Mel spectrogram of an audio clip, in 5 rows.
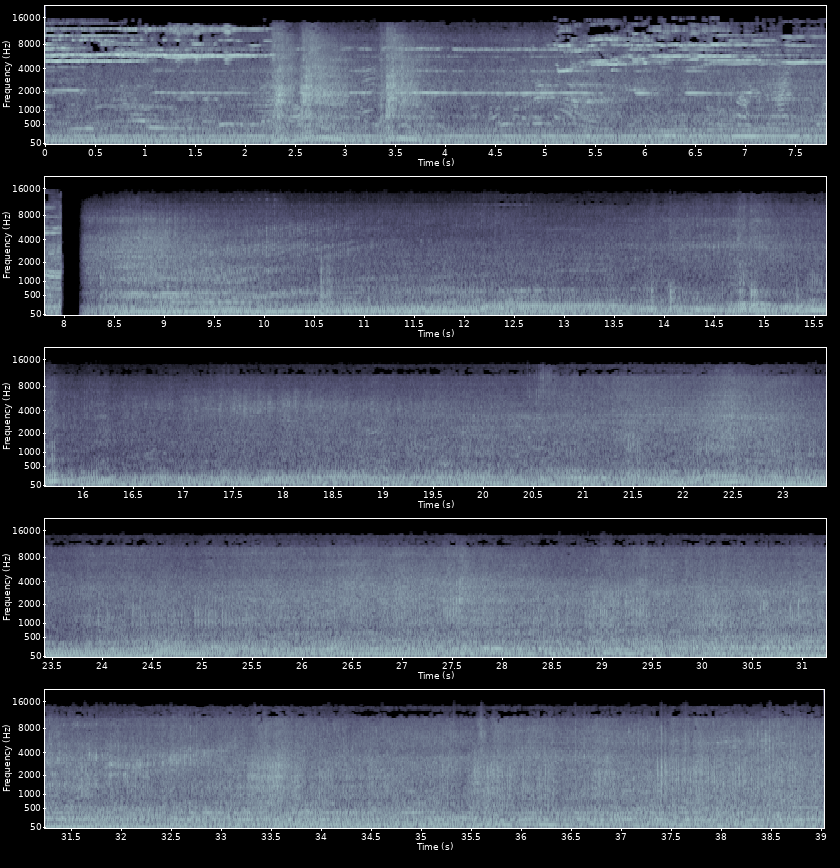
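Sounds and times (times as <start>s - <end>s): sports car engines passing: 8.2s - 39.0s.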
